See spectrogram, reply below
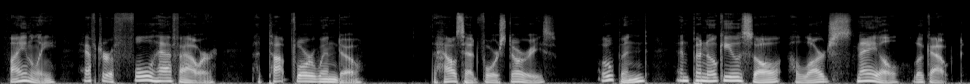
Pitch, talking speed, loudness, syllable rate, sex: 120 Hz, 150 wpm, -17 LUFS, 4.2 syllables/s, male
